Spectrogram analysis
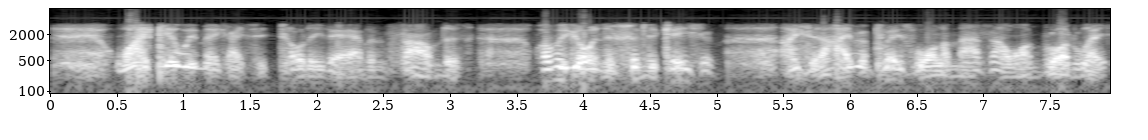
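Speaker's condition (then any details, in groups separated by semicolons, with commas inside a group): Throat cancer, vocal cord removed, partial laryngectomy, right vocal cord removed; vocal surgery removing part of larynx including right vocal cord, now a stump; voice lost after surgery, left cord trained to reach past midline to stump for sound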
